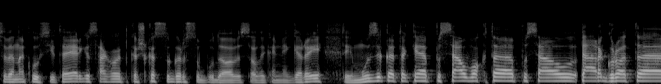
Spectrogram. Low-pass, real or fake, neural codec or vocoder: 7.2 kHz; real; none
